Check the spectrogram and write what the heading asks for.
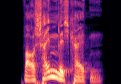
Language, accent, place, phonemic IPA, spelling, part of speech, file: German, Germany, Berlin, /vaːɐ̯ˈʃaɪ̯nlɪçˌkaɪ̯tən/, Wahrscheinlichkeiten, noun, De-Wahrscheinlichkeiten.ogg
- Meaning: plural of Wahrscheinlichkeit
